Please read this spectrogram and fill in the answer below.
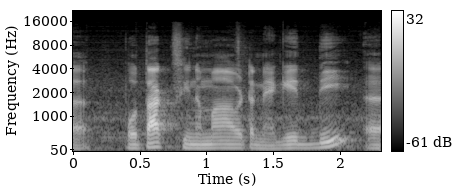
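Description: A man speaking in Sinhala, with a short pause just after the start.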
